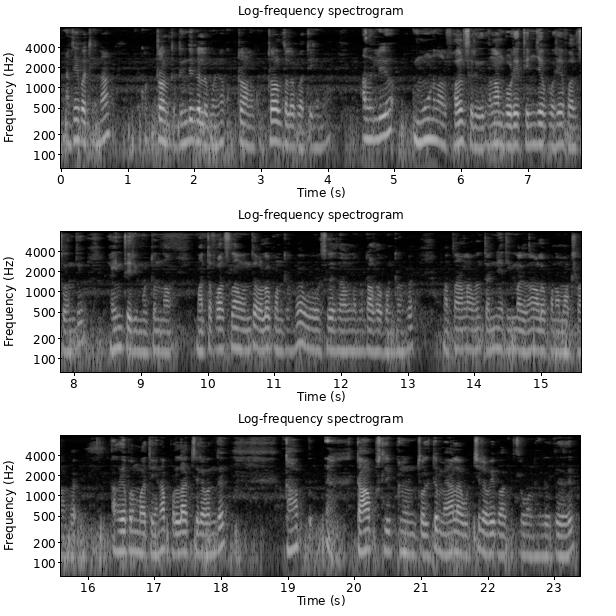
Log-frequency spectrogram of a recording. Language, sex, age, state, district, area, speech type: Tamil, male, 18-30, Tamil Nadu, Tiruvannamalai, urban, spontaneous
